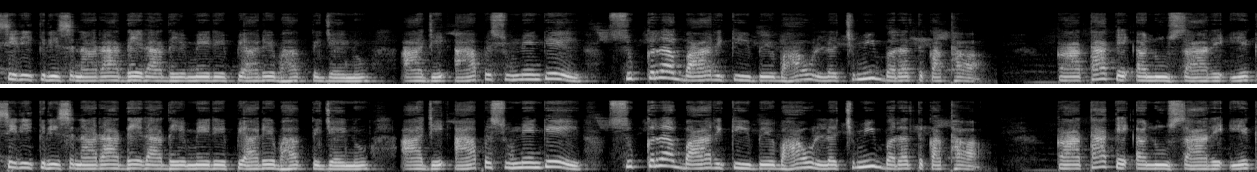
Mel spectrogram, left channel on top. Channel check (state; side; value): normal; both; correlation 0.76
